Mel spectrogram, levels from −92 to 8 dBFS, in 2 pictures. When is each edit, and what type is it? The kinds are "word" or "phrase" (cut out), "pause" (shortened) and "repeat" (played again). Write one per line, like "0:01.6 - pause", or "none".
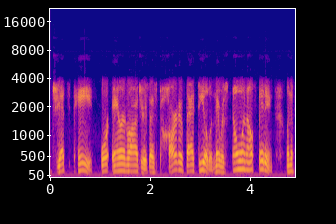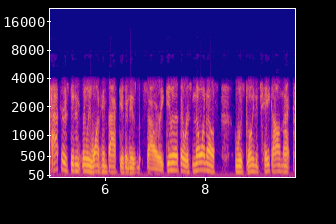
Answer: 0:00.9 - pause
